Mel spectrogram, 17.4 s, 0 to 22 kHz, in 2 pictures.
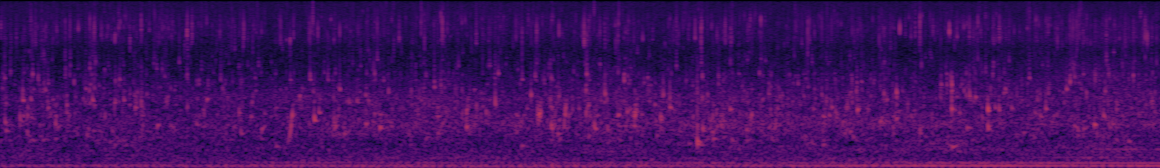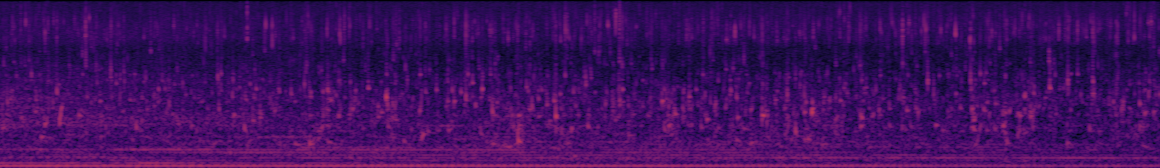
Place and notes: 德高里, Guanshan Township - Streams waterway
In the rice fields, Traffic Sound, The sound of water, Streams waterway, Very hot weather
Zoom H2n MS+ XY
